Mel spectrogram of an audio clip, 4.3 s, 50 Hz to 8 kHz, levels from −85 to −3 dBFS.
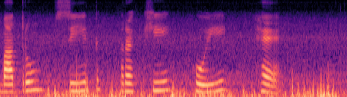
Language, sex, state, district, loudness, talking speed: Hindi, female, Haryana, Charkhi Dadri, -19 LUFS, 70 wpm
